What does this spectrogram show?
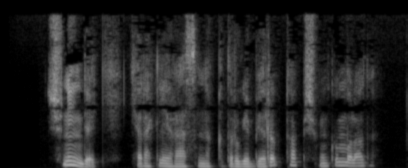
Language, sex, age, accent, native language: Uzbek, male, under 19, Jizzax, Uzbek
